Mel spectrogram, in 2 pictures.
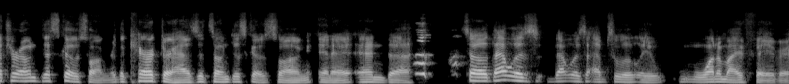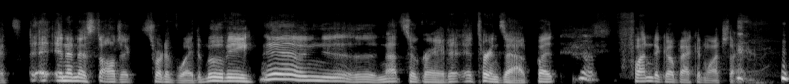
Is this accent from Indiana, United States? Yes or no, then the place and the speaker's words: yes; Indiana, United States; I grew up in Indiana.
